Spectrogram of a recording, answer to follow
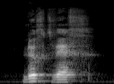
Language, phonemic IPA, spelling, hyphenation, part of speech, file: Dutch, /ˈlʏxt.ʋɛx/, luchtweg, lucht‧weg, noun, Nl-luchtweg.ogg
- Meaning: 1. airway, the trachea 2. flight path of aircraft, airway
